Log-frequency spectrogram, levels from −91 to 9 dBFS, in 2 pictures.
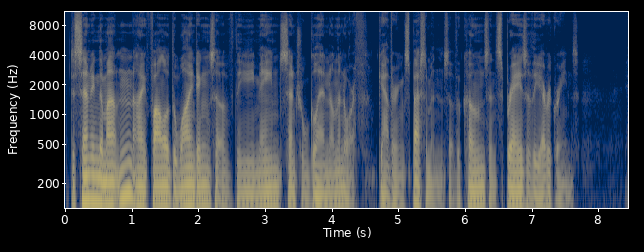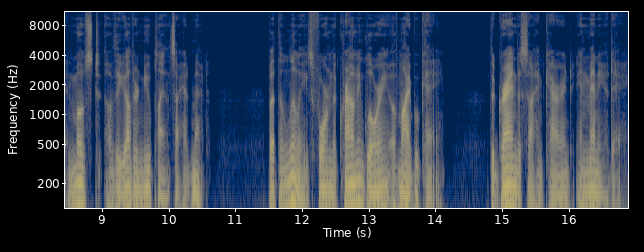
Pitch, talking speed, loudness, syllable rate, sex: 85 Hz, 190 wpm, -24 LUFS, 5.4 syllables/s, male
